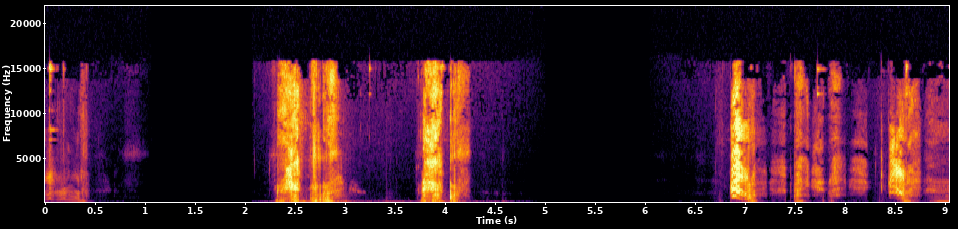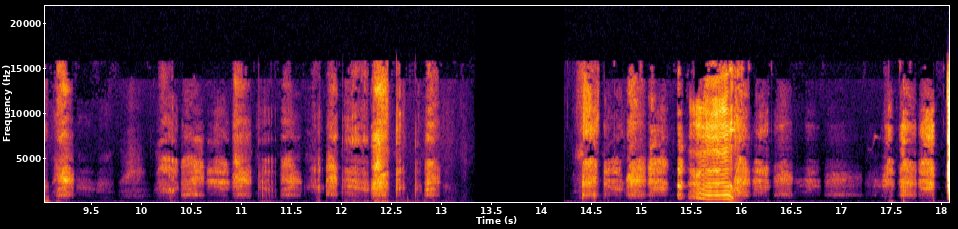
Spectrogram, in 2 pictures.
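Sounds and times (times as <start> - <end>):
dog yipping and whimpering: 0.0 - 0.4, 6.8 - 7.2, 15.4 - 16.0
dog barking: 6.8 - 7.2.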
